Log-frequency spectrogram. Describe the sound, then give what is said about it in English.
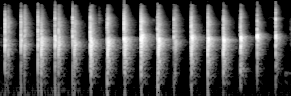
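Steady hand clapping, roughly seventeen sharp, crisp claps in an even, brisk rhythm with no one talking over them. The claps stay fairly loud and consistent from start to finish. “When was the last sometimes time you let out a good clap?”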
